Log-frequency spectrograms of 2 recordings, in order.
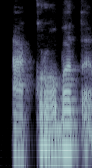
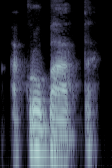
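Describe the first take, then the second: First: Acróbata stressed on the second syllable CRÓ; wrong stress. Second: Acrobata stressed on the third syllable BA; correct stress. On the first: Teacher shows the class the wrong stress, Acróbata on CRÓ. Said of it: "não". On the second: Teacher gives students the correct stress, Acrobata on BA. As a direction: say Acrobata as a-cro-BA-ta, the right way. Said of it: "acróbata não, acrobata". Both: Shown as a demonstration.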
